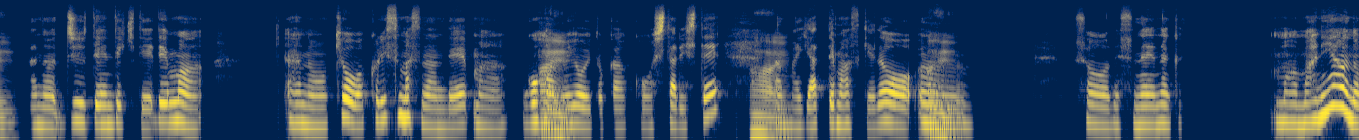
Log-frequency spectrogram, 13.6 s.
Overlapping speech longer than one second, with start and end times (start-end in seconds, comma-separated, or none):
none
